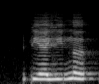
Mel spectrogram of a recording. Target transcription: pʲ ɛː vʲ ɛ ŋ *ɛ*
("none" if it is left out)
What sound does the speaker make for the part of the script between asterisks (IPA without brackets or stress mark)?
ə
